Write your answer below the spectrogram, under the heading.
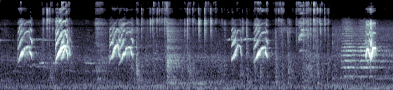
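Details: Five white lovebirds chirp actively, giving about eight shrill, buzzy, up-and-down chirps in uneven pairs and singles, with a few soft knocks between calls.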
